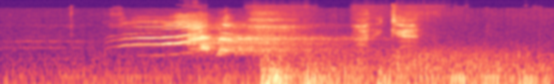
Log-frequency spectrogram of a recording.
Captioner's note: patient screams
